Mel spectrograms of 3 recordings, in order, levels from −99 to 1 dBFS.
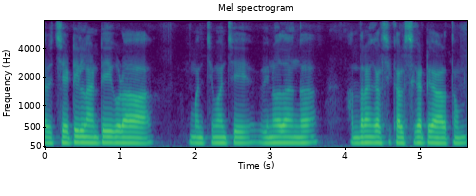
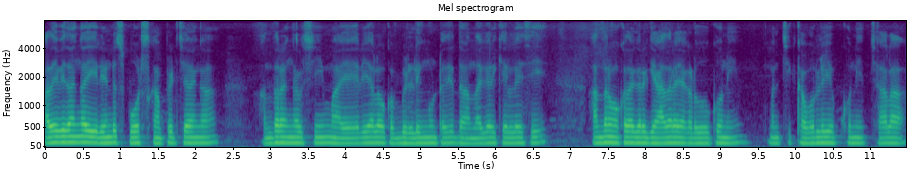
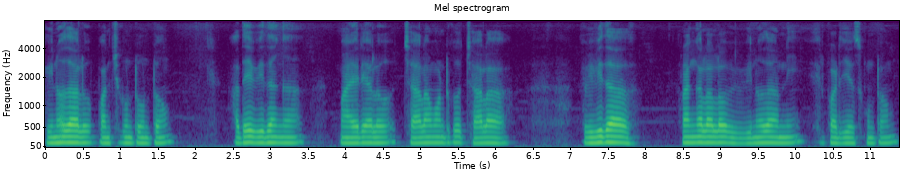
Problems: none marked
